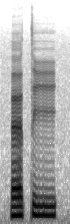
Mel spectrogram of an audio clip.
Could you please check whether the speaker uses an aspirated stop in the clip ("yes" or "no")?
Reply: no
